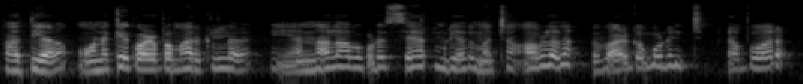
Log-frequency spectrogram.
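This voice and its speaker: A man's voice: high voice, quick pace, vocal fry, dark tone, highs cut off. A man voicing a young husband who speaks emotionally and pleadingly about his wife. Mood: lovesick. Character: young husband, guilt-ridden and lovesick.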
